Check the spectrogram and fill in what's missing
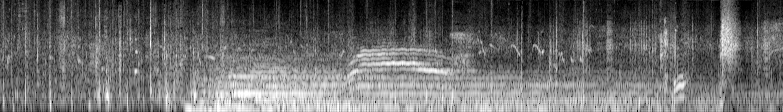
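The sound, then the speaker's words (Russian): A black cat lets out a long, drawn-out meow that wavers up and down in pitch, fairly loud, over a busy background with some clopping, hoof-like knocks. “Нам черная кошка все путя перетихла.”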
